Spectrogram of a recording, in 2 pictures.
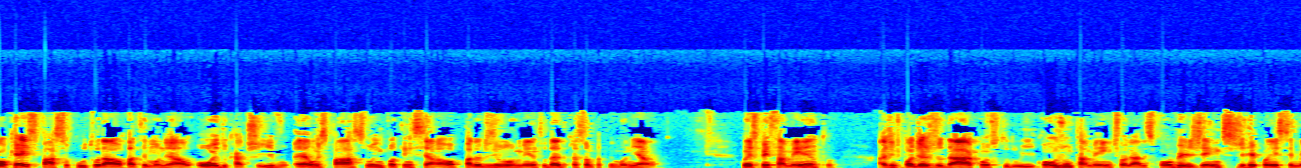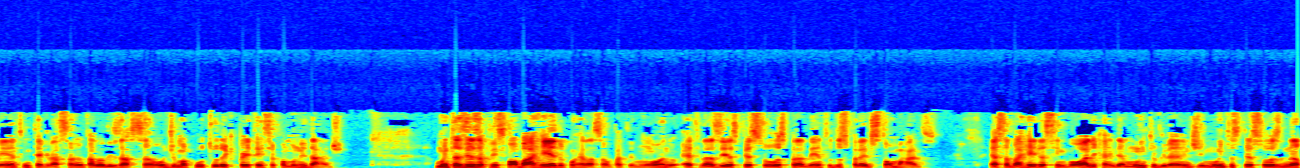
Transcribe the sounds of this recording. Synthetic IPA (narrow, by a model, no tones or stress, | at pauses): kwawkɛɾɪspasʊkuwt̪uɾawpat̪ɾimõniawowed̪ukat͡ʃivʊʔɛũɪspasʊẽpot̪ẽsiawpaɾɐʊd̪ɪzẽvowvimẽnt̪ʊd̪ɐed̪ukasɐ̃w̃pat̪ɾimõnia̰w | kõesɪ̥pẽsamẽnt̪ʊ | a̰ʒẽnt͡ʃɪ̥pɔd͡ʒɪaʒud̪aɾɐkõʃt̪t̪uikõʒũnt̪ɐmẽnt͡ʃɪoʎaɾɪskõveɾʒẽnt͡ʃɪz̥d͡ʒɪɦekõɲesimẽnt̪ʊĩnt̪eɡɾasɐ̃w̃ɪvaloɾizasɐ̃w̃d͡ʒɪũmɐkuwt̪uɾɐkɪ̥peɾt̪ẽsɪɐkomũnid̪a̰d͡ʒɪ | mũj̃t̪ɐzvezɪzɐpɾĩsi̥pawbaɦejɾɐkõɦelasɐ̃w̃ɐwpat̪ɾimõnjʊʔɛt̪ɾazeɾɐspesoɐspɾɐd̪ẽnt̪ɾʊd̪ʊspɾɛd͡ʒʊst̪õmba̰d̪ʊs | ɛsɐbaɦejɾɐsĩmbɔlikaĩd̪ɐɛmũj̃t̪ʊɡɾɐ̃d͡ʒɪːmũj̃t̪ɐspesoɐznɐ̃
